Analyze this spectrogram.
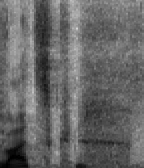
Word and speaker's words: Zwack: And again, the sort of conclusion, the concluding statement is by another General Zwack, Z-W-A-C-K, which I pronounce as Zvatsk.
